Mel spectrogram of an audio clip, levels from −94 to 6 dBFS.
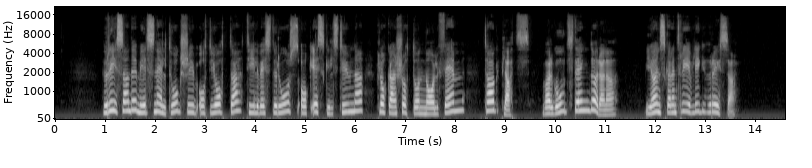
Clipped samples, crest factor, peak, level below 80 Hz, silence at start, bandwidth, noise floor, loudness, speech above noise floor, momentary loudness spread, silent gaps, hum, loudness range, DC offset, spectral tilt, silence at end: under 0.1%; 18 dB; -4 dBFS; -62 dBFS; 0.95 s; 16.5 kHz; -65 dBFS; -20 LUFS; 45 dB; 10 LU; none; none; 2 LU; under 0.1%; -3.5 dB/octave; 1 s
